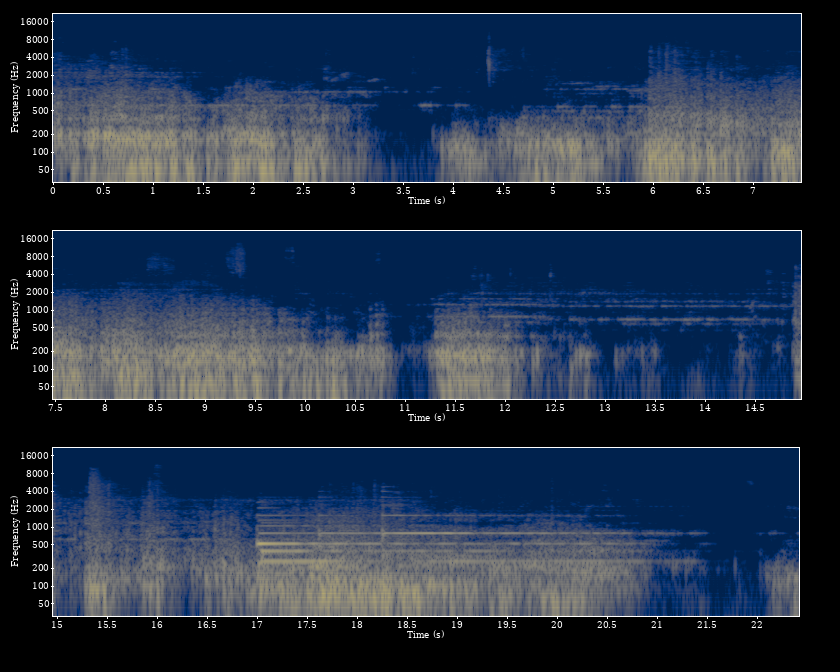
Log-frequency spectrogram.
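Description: A bass guitar plays low notes.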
